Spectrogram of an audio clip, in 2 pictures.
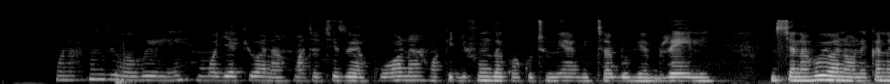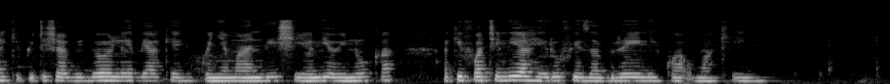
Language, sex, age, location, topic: Swahili, female, 25-35, Nairobi, education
